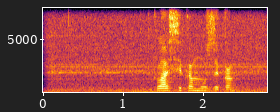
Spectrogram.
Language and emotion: Russian, neutral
